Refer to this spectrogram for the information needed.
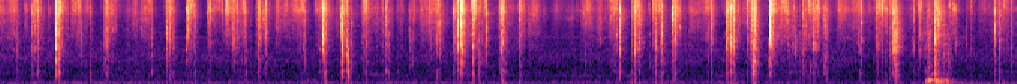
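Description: Tarot cards being shuffled, a steady run of quick papery riffles and soft slaps that continues for over ten seconds, with a short low thump near the end and no one talking.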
